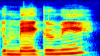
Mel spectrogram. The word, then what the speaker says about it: Megumi: Everyone's saying stress the ME like Megumi, but I don't know.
